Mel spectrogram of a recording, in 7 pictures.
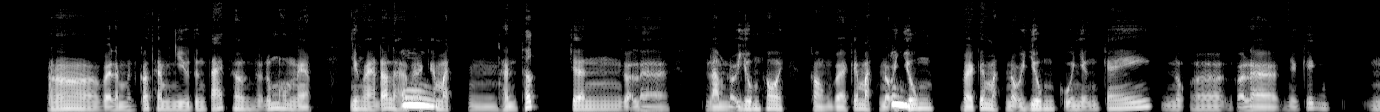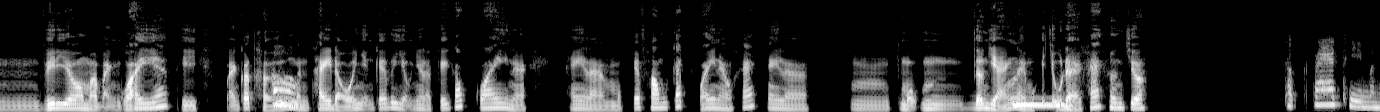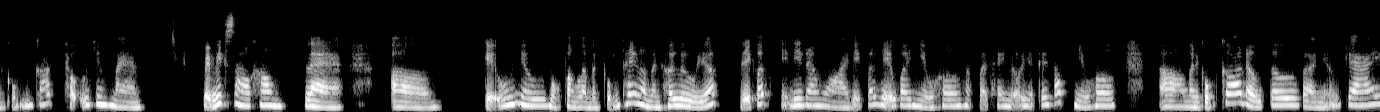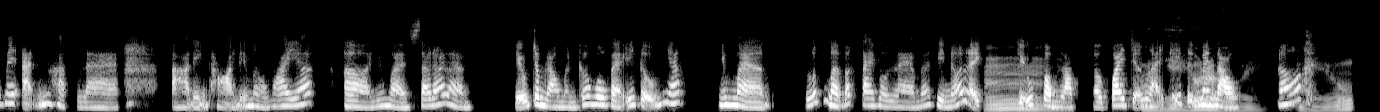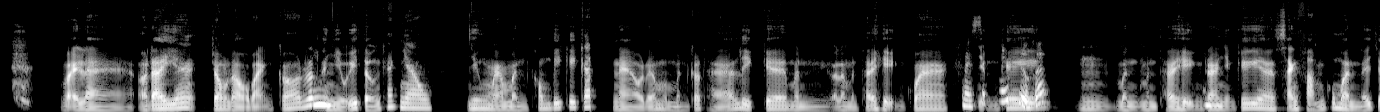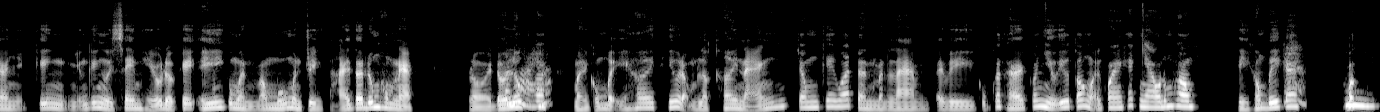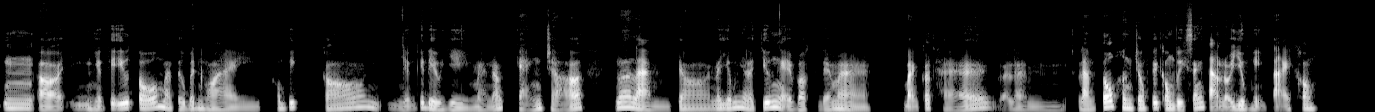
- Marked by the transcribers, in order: tapping; other background noise; laugh; laugh
- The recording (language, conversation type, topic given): Vietnamese, advice, Cảm thấy bị lặp lại ý tưởng, muốn đổi hướng nhưng bế tắc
